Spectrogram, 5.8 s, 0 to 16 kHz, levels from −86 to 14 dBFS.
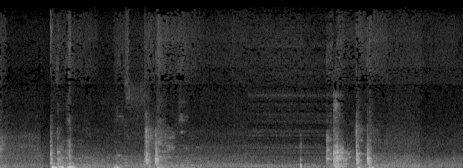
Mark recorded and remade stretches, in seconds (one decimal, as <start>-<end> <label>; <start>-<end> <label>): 0.0-3.1 recorded; 3.1-4.3 remade; 4.3-5.8 recorded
